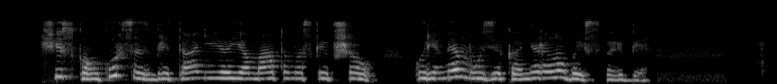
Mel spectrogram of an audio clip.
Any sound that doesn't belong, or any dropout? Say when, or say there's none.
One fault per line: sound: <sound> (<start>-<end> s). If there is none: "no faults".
no faults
